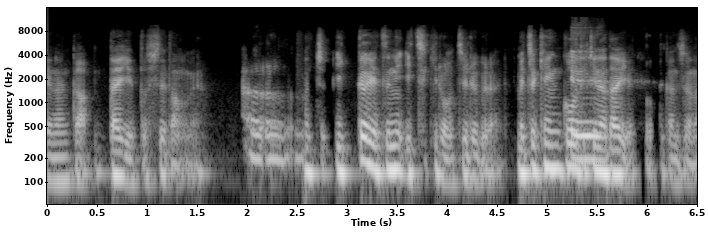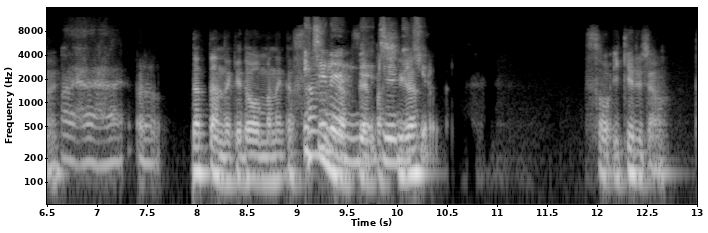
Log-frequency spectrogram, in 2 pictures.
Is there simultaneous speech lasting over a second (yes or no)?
yes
